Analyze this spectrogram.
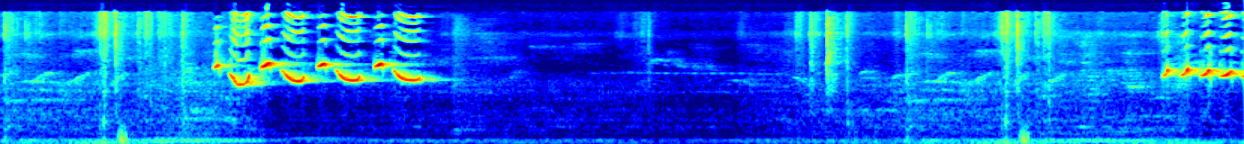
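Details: Songbird singing actively, used as a lure to draw in other birds: two short bouts of quick, clear, downslurred whistles, the first about five notes, over a low steady hum with faint knocks.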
